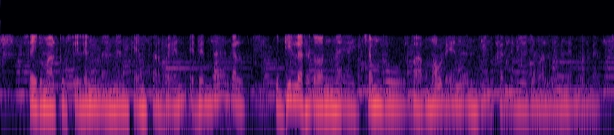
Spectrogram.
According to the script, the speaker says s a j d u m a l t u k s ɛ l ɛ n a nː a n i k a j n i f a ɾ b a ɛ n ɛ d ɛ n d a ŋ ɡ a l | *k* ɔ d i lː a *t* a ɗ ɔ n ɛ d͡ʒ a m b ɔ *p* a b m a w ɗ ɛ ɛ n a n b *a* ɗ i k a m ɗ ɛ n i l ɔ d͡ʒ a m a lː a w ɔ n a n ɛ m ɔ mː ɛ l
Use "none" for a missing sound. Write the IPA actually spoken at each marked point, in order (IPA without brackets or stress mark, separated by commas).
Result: k, t, b, i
